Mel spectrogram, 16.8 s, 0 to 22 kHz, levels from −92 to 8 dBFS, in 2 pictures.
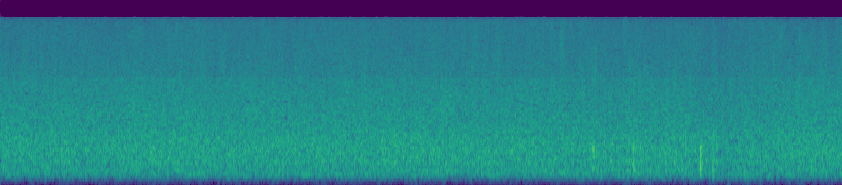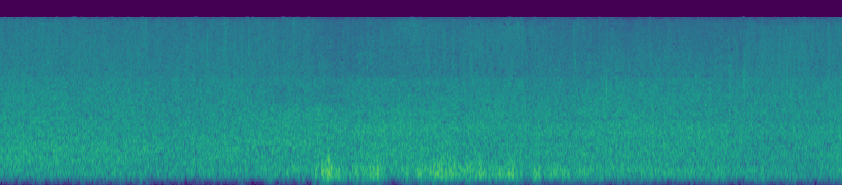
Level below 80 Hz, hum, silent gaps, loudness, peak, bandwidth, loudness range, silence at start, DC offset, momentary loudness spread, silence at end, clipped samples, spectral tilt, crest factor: -62 dBFS; none; none; -22 LUFS; -4 dBFS; 15.5 kHz; 1 LU; 0 s; under 0.1%; 2 LU; 0 s; under 0.1%; -2.5 dB/octave; 20 dB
